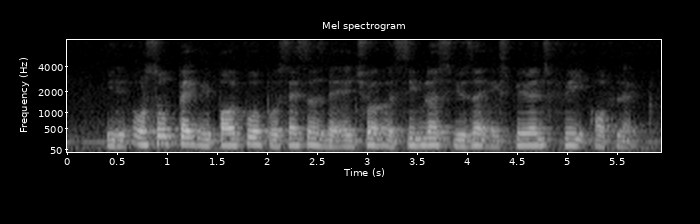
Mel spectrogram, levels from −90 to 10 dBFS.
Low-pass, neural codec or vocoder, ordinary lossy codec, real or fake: none; none; none; real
